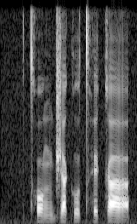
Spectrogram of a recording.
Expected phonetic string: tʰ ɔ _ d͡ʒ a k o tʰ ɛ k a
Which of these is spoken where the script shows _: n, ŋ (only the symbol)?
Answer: ŋ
